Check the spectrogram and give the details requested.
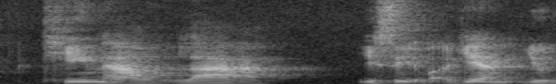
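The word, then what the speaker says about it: khi nào: the word i mean you have to lower the sound for that particular word otherwise the the meaning is lost all right key now la you see again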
